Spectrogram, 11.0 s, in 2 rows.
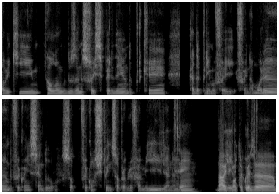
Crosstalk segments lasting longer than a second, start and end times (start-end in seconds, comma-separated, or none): none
